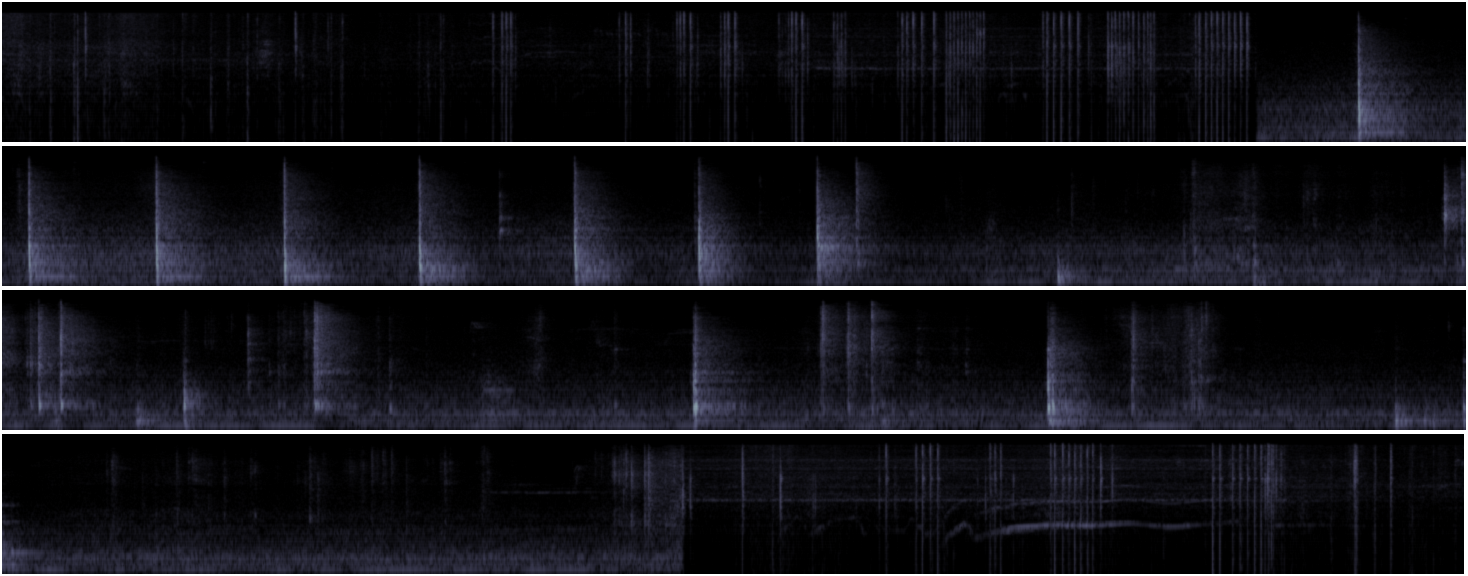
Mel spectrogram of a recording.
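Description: Wood being split with an axe driven by a wooden mallet on a chopping block. A quick run of about ten sharp knocks, more than one a second, then scattered knocks and taps as the split pieces are worked apart.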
